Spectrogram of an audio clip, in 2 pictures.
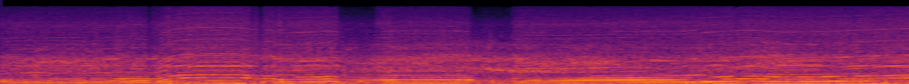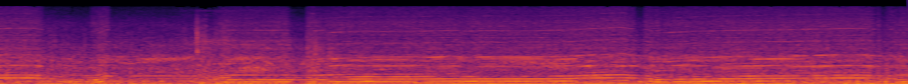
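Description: A car engine roars loudly, rising and falling in pitch as gears shift.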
